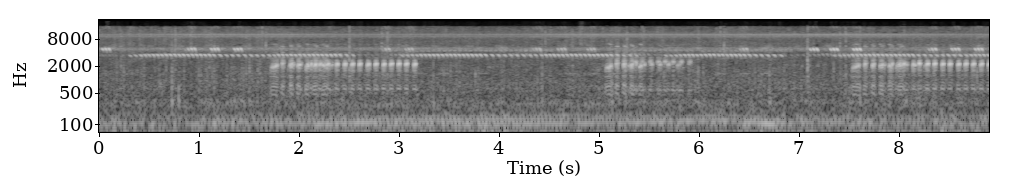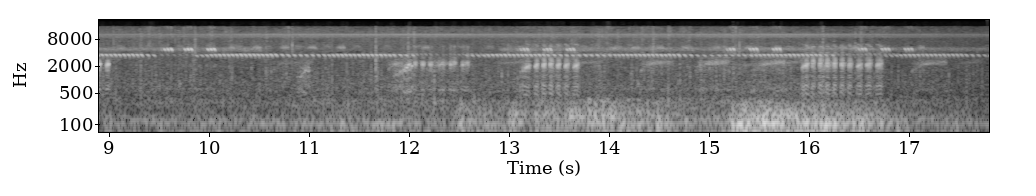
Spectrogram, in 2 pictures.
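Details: Frogs call during rain in rice fields at Pematang, repeating harsh pulsed croaking bursts every few seconds among a sustained high-pitched trill, while rain patters steadily and low rumbles swell near the end.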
